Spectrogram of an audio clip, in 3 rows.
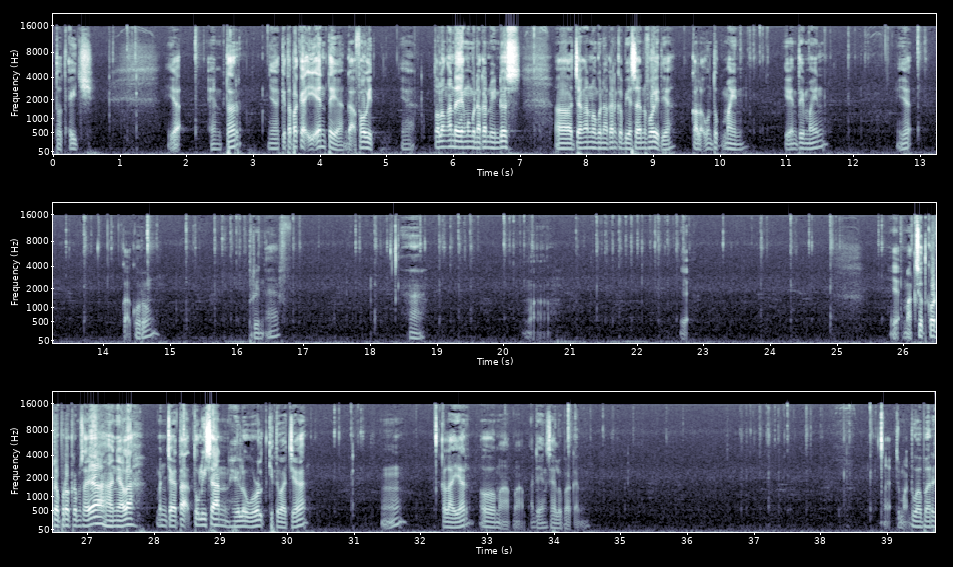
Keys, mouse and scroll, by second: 0.0-1.1 typing, 2.2 Return, 3.6-4.6 typing, 7.3 space, 10.2-12.0 typing, 13.1 Return, 13.9 shift+[, 14.7 Return, 15.4 Tab, 15.6-26.6 typing, 28.6 Return, 31.1 shift+], 32.8 Up, 33.4 End, 34.3 Return, 34.8 Tab, 36.7-38.9 typing, 39.6 Escape.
